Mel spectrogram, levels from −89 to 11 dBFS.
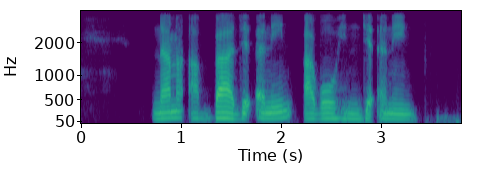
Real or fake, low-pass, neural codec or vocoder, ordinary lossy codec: fake; 3.6 kHz; codec, 16 kHz, 0.5 kbps, X-Codec, HuBERT features, trained on LibriSpeech; Opus, 64 kbps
